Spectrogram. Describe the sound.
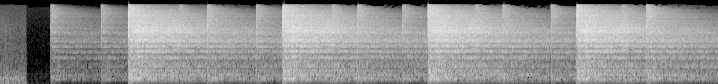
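Drum stick strokes on a ride cymbal: soft tip taps alternate with louder shoulder slaps on the cymbal's bowed part, an accent landing about every third stroke in a steady shuffle, each hit leaving a bright, washy decay.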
